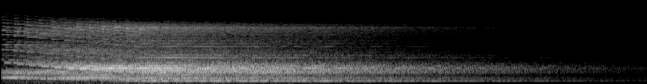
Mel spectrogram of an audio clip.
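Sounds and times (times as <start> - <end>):
sinister descending horror bell chimes: 0.0 - 5.1.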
